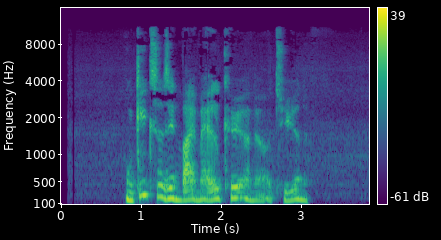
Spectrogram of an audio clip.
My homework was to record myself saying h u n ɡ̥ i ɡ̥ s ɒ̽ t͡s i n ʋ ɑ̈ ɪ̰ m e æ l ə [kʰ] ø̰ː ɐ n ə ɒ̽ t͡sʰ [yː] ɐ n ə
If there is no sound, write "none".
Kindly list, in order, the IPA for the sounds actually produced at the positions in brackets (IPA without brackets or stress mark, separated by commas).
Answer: kʰ, yː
